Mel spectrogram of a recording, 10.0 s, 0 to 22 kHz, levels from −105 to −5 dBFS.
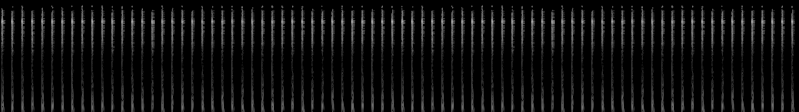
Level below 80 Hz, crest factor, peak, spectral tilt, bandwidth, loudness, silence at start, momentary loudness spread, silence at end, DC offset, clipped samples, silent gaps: -86 dBFS; 26 dB; -18 dBFS; 1 dB/octave; 18 kHz; -40 LUFS; 0.05 s; 5 LU; 0.45 s; under 0.1%; under 0.1%; 0.07-9.53 s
